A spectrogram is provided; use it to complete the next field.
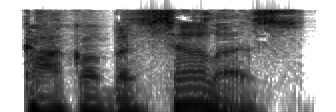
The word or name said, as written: coccobacillus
